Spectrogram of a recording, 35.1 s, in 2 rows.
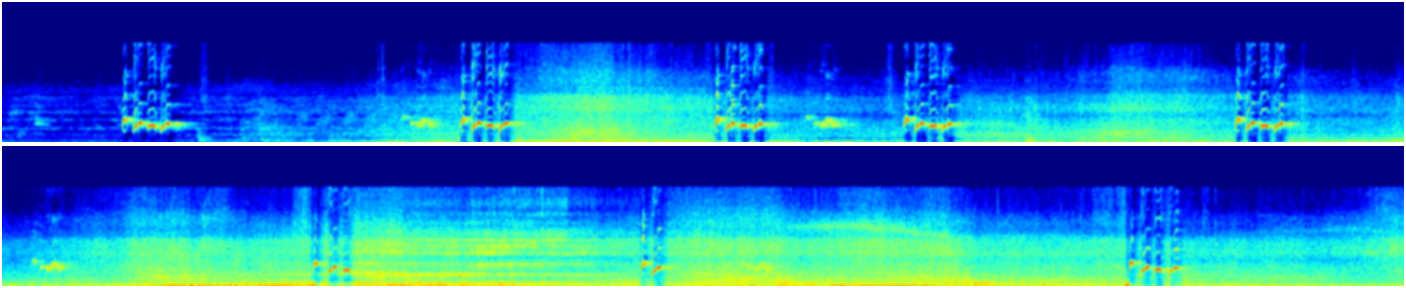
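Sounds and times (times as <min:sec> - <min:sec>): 
sooty-headed bulbul singing: 0:00.0 - 0:02.6, 0:04.8 - 0:06.9, 0:08.8 - 0:12.2, 0:15.2 - 0:18.8, 0:20.7 - 0:27.4, 0:31.2 - 0:32.6
passing traffic: 0:01.5 - 0:35.0.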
